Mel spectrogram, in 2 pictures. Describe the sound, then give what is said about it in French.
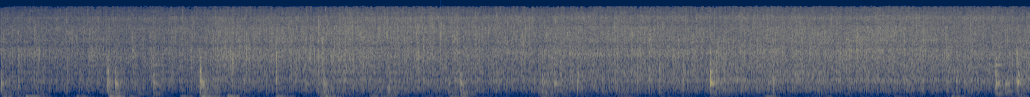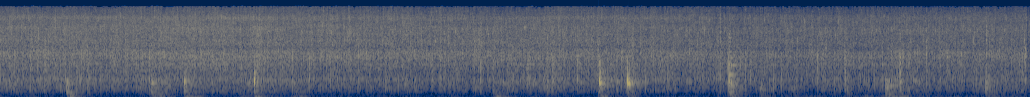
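Meatballs fry in a pan over high heat with a constant, even sizzle, while scattered light pops and taps mark them being turned. “C'est le moment de retourner nos boulettes. Mmh. Elles sont bien colorées.”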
